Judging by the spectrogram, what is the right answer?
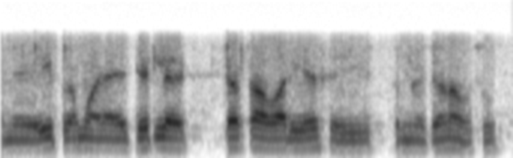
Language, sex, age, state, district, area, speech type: Gujarati, male, 18-30, Gujarat, Junagadh, urban, conversation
